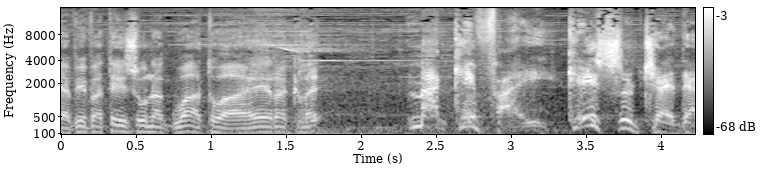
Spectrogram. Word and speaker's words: Eracle: Dopo aver sconfitto la Gorgone che aveva teso un agguato a Eracle... Ma che fai? Che succede alla tua voce? Eracle? Sì, quello. È così che si dovrebbe pronunciare.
